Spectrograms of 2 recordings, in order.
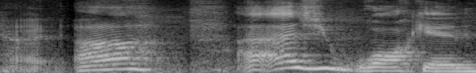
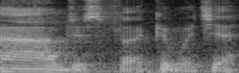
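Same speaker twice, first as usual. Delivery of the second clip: normal talking voice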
